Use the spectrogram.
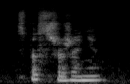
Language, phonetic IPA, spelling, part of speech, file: Polish, [ˌspɔsṭʃɛˈʒɛ̃ɲɛ], spostrzeżenie, noun, LL-Q809 (pol)-spostrzeżenie.wav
